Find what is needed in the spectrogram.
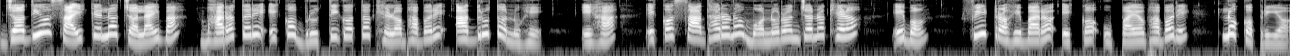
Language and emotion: Odia, neutral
